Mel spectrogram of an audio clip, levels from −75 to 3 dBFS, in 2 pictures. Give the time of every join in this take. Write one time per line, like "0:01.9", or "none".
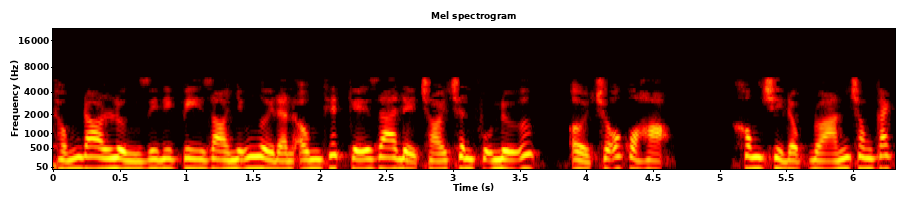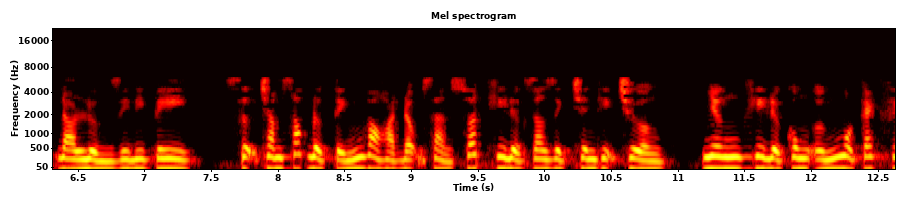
none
